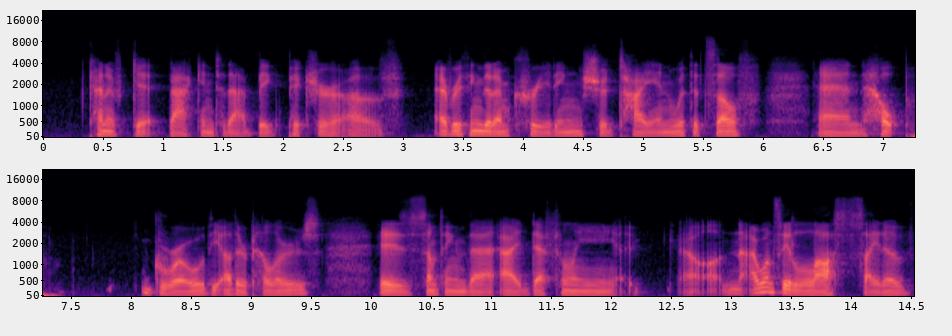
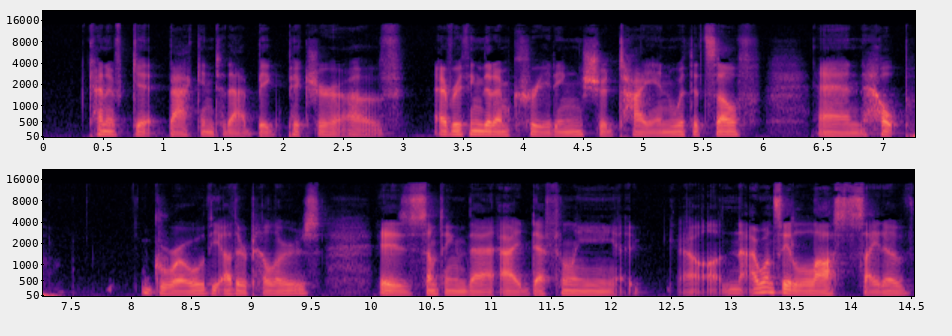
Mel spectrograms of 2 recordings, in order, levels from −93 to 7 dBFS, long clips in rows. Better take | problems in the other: second | muffled; very; fading above 2.5 kHz

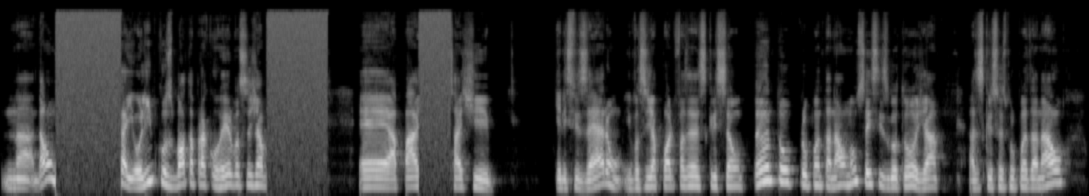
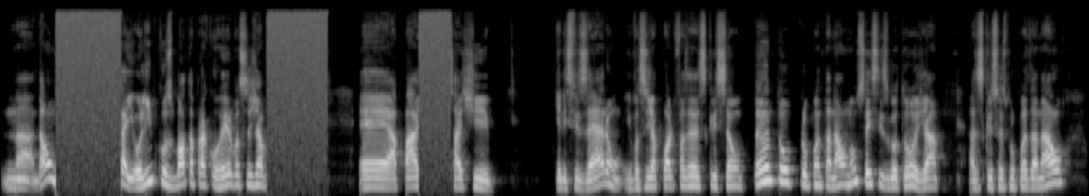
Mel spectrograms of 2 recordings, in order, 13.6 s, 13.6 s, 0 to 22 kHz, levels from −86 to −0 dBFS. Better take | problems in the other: neither | audio cutting out; filled with static; at 0.5 s for 1 s, at 3.5 s for 1 s and at 5 s; the same in both

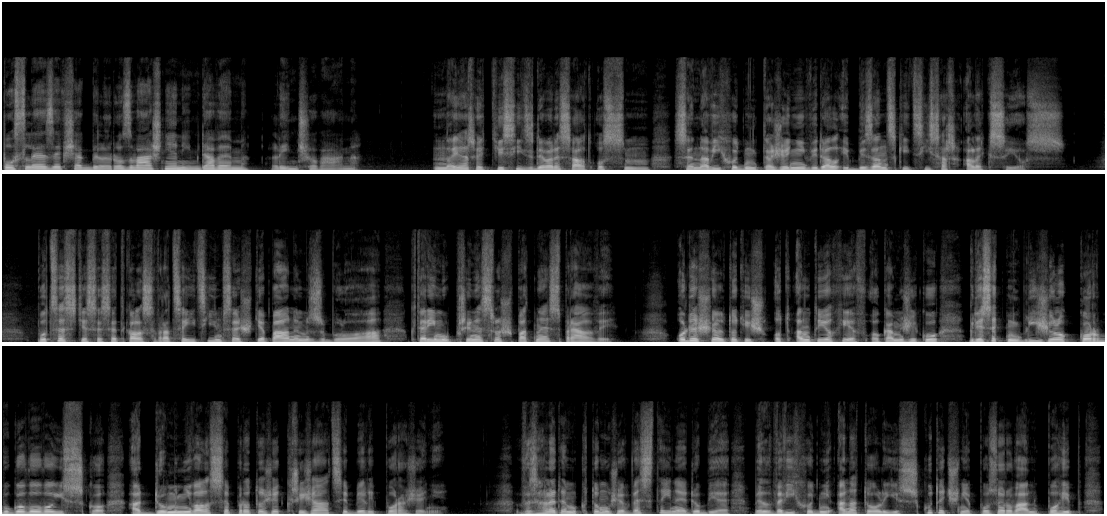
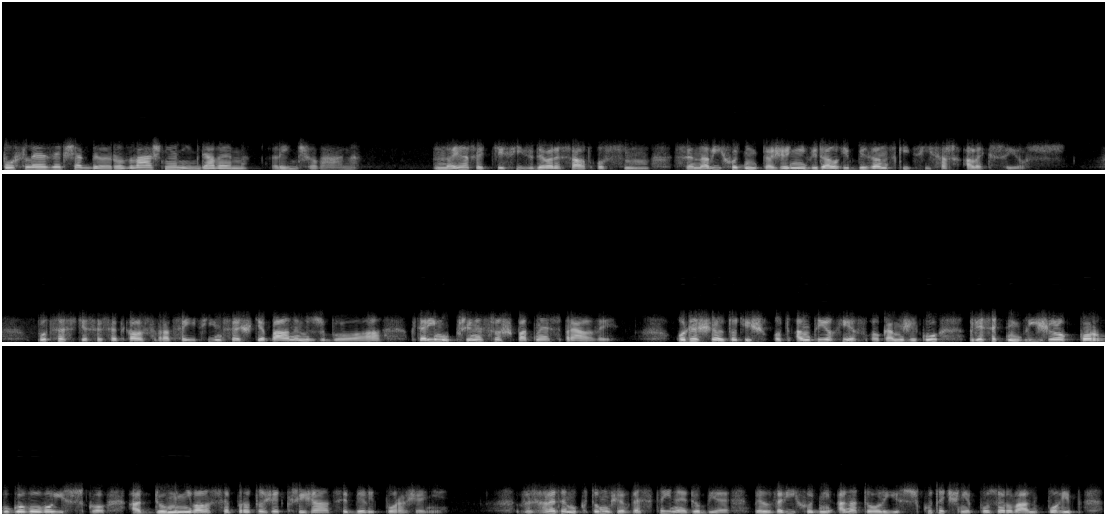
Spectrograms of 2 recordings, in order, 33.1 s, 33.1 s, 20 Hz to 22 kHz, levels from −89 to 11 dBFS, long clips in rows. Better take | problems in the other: first | phone-call audio; nothing above 3 kHz

